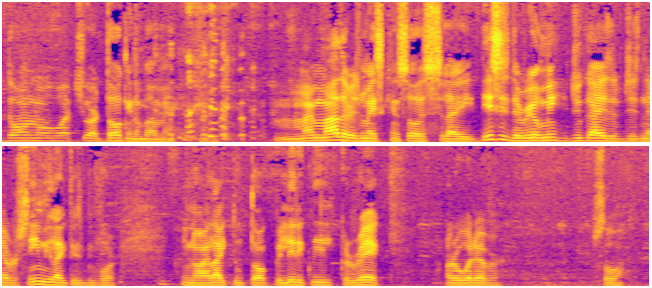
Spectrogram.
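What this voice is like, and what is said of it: Put-on accent. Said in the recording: “Are you using this accent”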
